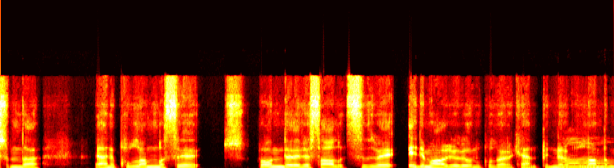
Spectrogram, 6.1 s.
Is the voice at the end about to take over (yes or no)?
yes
